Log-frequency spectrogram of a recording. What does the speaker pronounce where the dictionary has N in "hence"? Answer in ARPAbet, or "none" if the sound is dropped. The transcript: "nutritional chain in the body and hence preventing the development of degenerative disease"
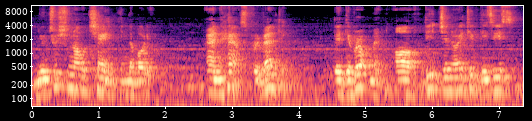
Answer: none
